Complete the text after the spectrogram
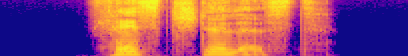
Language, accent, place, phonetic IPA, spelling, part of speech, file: German, Germany, Berlin, [ˈfɛstˌʃtɛləst], feststellest, verb, De-feststellest.ogg
- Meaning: second-person singular dependent subjunctive I of feststellen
